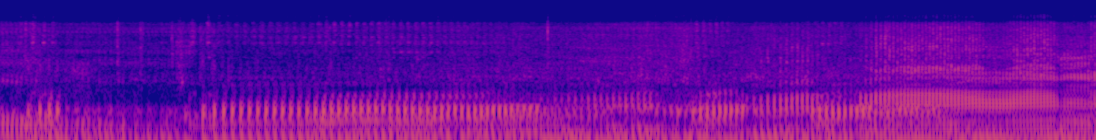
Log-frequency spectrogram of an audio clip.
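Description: A dirt bike engine revs up close by.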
